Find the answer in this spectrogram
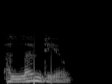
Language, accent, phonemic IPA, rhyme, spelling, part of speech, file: English, Southern England, /əˈləʊ.di.əl/, -əʊdiəl, allodial, adjective / noun, LL-Q1860 (eng)-allodial.wav
- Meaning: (adjective) Pertaining to land owned by someone absolutely, without any feudal obligations; held without acknowledgement of any superior; allodial title; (noun) Anything held allodially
